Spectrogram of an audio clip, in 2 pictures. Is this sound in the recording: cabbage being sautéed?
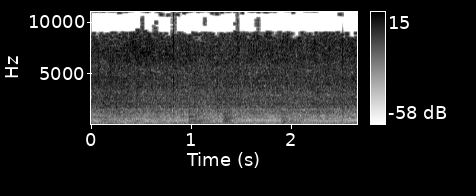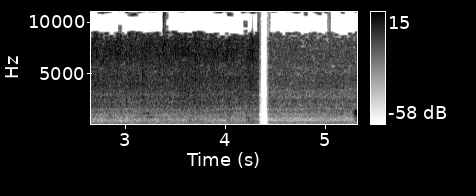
yes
